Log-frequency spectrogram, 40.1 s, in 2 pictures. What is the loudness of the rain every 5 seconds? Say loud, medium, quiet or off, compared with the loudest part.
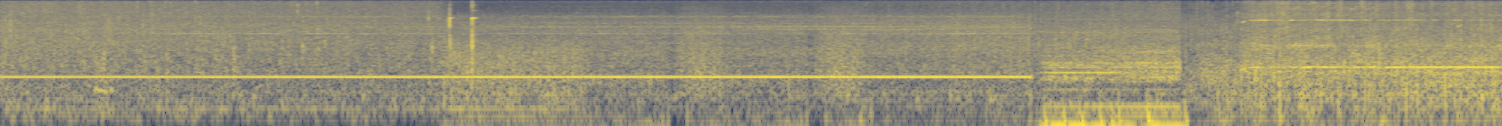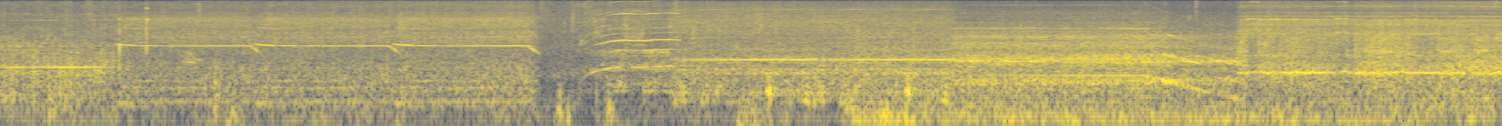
loud, medium, medium, loud, loud, loud, loud, loud.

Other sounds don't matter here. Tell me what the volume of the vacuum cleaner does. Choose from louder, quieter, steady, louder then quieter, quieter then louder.
louder.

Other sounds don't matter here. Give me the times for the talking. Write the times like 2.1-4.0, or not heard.
not heard.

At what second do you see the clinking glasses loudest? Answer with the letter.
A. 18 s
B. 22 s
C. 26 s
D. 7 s
B.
